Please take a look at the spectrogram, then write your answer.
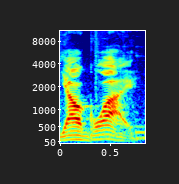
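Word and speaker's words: Yaoguai: That's how you say it, Yao Guai.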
